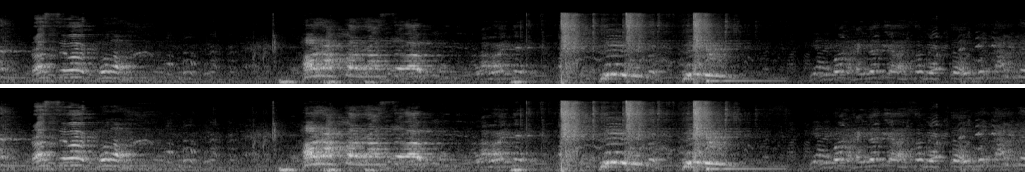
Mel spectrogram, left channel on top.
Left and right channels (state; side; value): quieter; left; 4.5 dB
